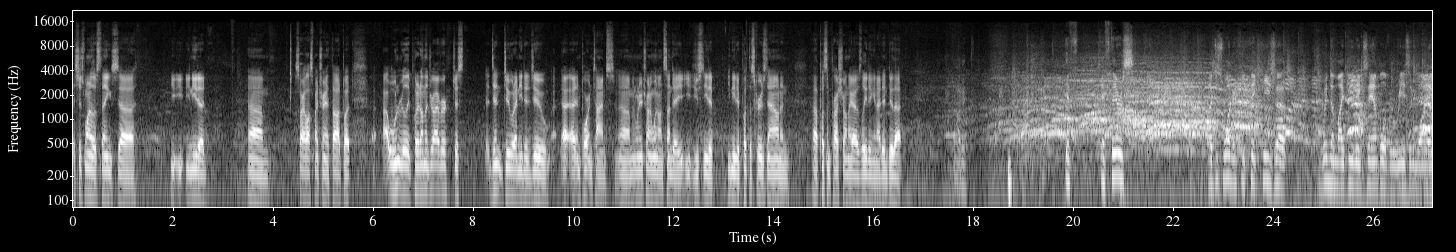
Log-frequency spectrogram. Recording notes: Live interviews from The Wells Fargo Championship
